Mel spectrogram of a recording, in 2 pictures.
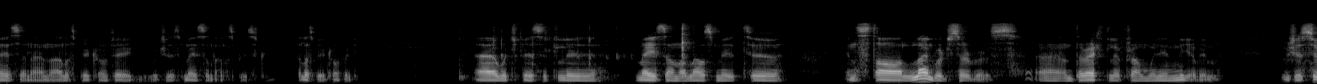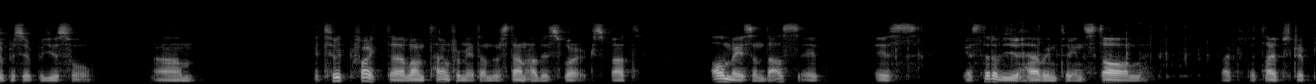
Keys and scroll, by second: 4.7-6.7 typing, 6.7 Return, 22.1 super+t, 22.6-25.6 typing.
